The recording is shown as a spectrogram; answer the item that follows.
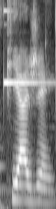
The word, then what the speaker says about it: Piaget: And the reason is because the G is like a J, it's nice and soft, J. And at the end of the word, there's a T, but you don't pronounce it. So it's Piaget, nice and soft.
